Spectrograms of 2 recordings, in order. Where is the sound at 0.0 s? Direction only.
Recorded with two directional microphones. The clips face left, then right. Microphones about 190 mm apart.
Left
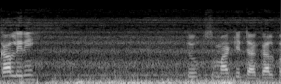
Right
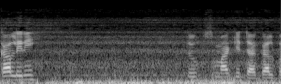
5° left (ahead or behind).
